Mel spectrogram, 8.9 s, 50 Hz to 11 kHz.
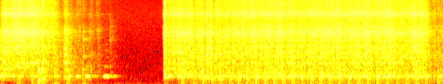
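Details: Husqvarna YTA 24V48 rider (hydro-swapped to YTH), 24hp Briggs V-twin, ~190 hours, suddenly stopped running: steady cranking pulses that catch briefly then die; exhaust pushrod fallen off right cylinder, no damage.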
